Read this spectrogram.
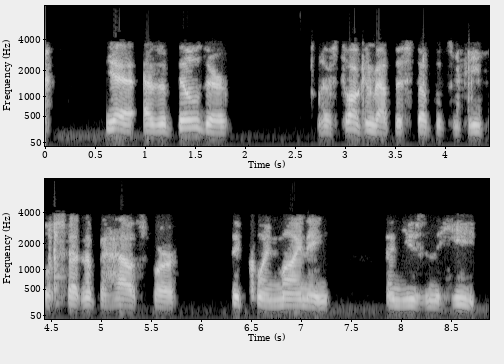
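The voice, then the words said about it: Worn-out, damaged voice. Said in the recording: “my voice is shot.”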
